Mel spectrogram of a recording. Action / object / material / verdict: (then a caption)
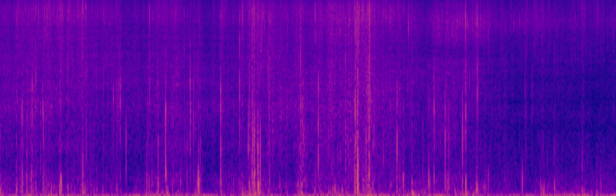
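tap / plastic bubble wrap sheet / plastic / none. A large sheet of green plastic bubble wrap is held up while fingertips squeeze it, popping the small bubbles. Short, sharp snaps crackle irregularly over a steady crinkling hiss, with a bright, papery top end and a thumpy low body.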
